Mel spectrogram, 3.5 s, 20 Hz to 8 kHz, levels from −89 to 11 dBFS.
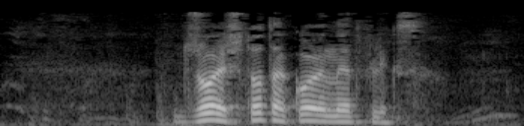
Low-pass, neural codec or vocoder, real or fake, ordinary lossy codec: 7.2 kHz; none; real; MP3, 24 kbps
